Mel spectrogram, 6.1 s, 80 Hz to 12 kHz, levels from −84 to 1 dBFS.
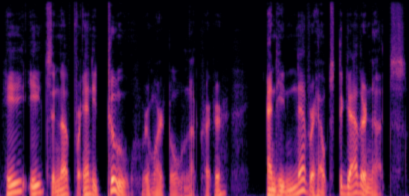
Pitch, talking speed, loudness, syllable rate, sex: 105 Hz, 155 wpm, -21 LUFS, 4.7 syllables/s, male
